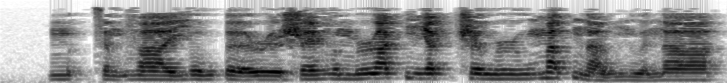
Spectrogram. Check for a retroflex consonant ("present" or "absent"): present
